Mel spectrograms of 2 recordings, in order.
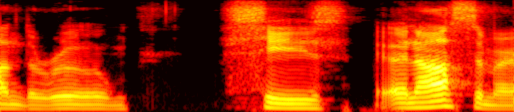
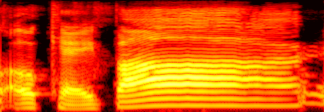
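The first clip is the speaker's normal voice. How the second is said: slow, high and louder giving up; drawn-out exit; 7 semitones higher, 9 dB louder, much slower than usual. Acted. Colt giving up and leaving the table. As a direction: stretch out the goodbye. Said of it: "Colt's like".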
